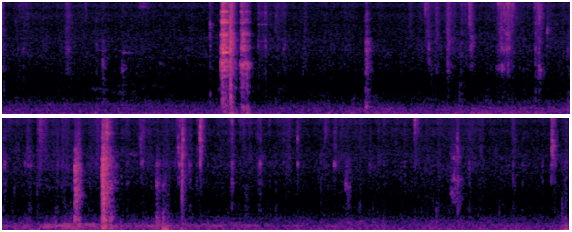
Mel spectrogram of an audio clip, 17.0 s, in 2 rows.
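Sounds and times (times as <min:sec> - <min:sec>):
biting and chewing chicken: 0:06.2 - 0:17.0.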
